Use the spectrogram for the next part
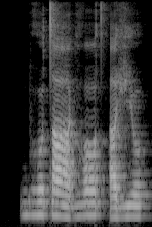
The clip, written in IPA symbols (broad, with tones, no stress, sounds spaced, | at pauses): bʱ o˦ t aː˦˨ ɡʱ ɔː˦ t͡sʼ a˧ vʲ o˧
